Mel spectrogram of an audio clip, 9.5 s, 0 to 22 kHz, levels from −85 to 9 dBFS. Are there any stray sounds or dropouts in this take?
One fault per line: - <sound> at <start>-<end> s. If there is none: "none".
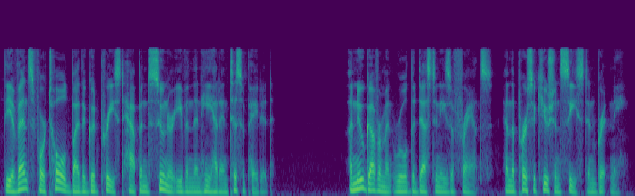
none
